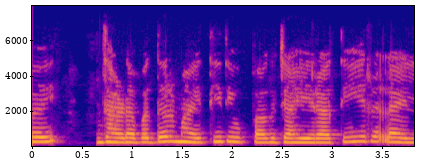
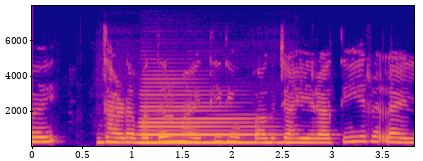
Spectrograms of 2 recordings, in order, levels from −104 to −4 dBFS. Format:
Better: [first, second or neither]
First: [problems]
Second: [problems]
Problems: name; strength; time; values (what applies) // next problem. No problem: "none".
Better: first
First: none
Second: noise reduction (neural mask model RNNoise)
